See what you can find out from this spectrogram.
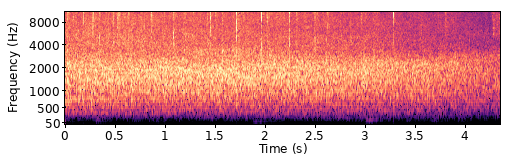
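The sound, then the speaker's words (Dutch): An audience applauds steadily for Father Damian (Pater Damian), a dense wash of many hands clapping at once, sustained throughout and tapering slightly toward the end. “Een aureool en een applaus voor Pater Damian.”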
